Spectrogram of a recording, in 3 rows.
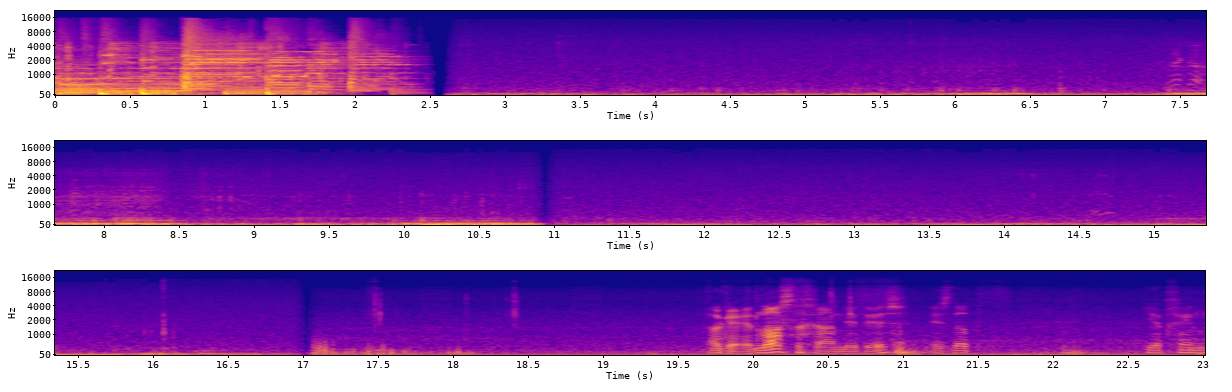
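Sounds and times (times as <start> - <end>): wind buffeting microphone: 2.8 - 18.6, 20.7 - 22.6.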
